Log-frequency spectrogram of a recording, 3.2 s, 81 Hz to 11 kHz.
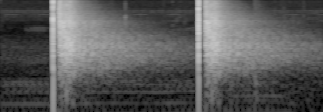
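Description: Two sharp, loud gunshots from a Taurus TX22 .22 rimfire pistol, spaced about a second and a half apart, each with an abrupt crack and a decaying outdoor echo tail.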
